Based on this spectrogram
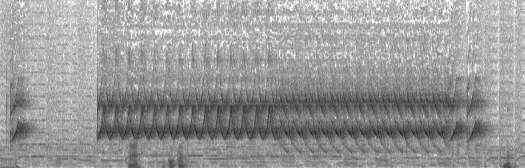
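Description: Loud rising-and-falling electronic siren warbling about two and a half times a second for several seconds: the alarm's anti-snatch mode has triggered.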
